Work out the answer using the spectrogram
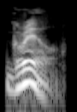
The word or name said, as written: grill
